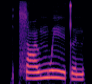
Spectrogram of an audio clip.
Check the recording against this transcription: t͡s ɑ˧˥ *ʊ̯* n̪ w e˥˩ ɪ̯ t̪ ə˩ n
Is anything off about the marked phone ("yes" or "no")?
no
